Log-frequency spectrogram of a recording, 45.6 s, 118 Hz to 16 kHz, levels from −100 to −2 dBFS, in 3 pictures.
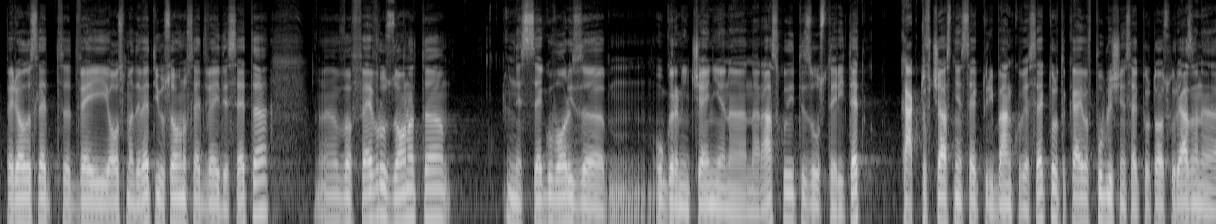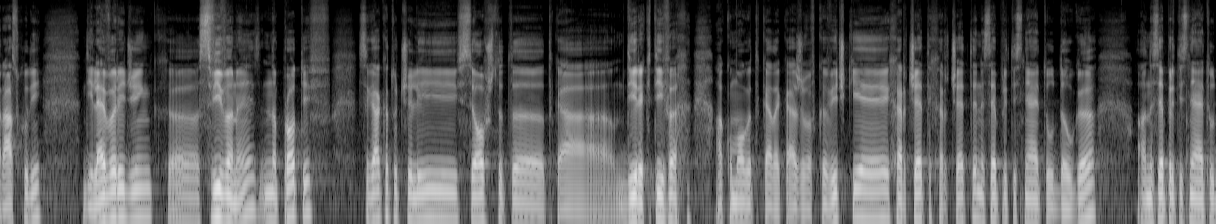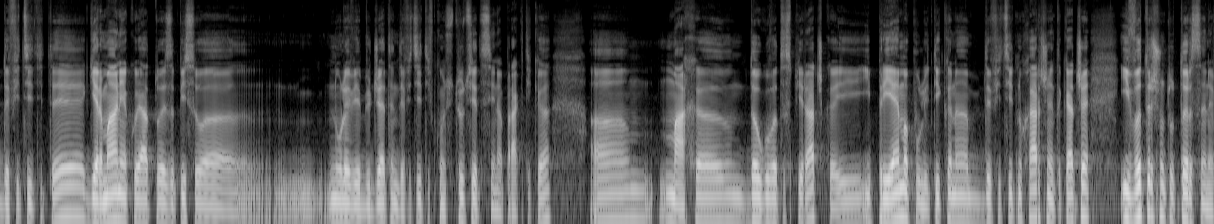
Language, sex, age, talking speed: Bulgarian, male, 30-49, 120 wpm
